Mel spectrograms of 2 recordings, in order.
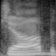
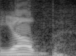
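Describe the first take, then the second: First: It starts with an English J sound. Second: It starts with a Swedish Y-like sound.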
